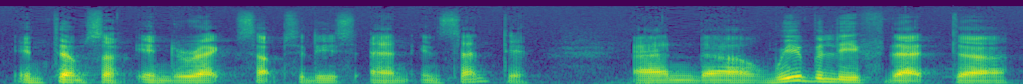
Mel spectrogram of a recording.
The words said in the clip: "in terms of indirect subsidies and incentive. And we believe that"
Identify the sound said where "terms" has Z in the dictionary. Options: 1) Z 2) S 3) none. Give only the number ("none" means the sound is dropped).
2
